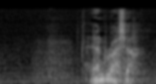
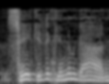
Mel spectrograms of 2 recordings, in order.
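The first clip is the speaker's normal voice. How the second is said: high put-on voice of the devil quoting scripture; mocking devil voice; 9 semitones higher than usual. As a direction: play the devil, high and sly.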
